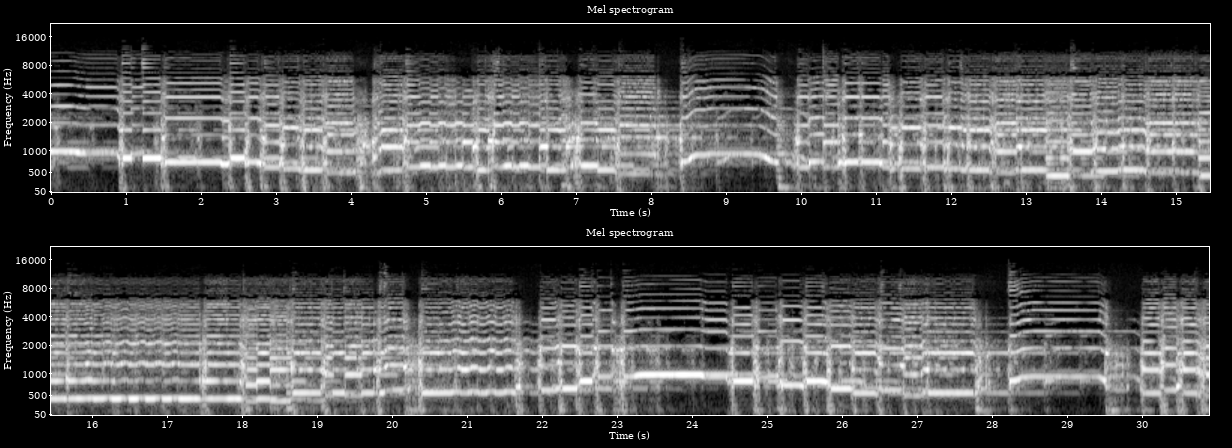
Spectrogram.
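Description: Keipro electric guitar playing a hard-rock lead solo at slow speed: single picked notes, some sustained, with several string bends pushed up, held and released, around a third of the way in and twice near the end.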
